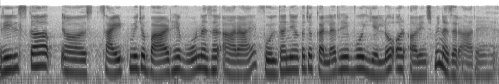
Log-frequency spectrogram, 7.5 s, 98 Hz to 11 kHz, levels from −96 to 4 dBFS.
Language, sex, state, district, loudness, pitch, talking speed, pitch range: Hindi, female, Delhi, New Delhi, -15 LUFS, 205 Hz, 210 wpm, 180-235 Hz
